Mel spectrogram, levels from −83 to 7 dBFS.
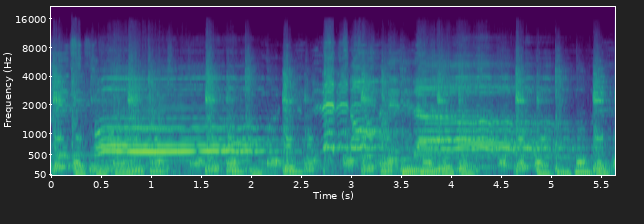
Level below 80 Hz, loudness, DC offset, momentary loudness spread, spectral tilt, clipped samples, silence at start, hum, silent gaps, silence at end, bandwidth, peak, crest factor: -30 dBFS; -16 LUFS; under 0.1%; 7 LU; -6 dB/octave; under 0.1%; 0 s; none; none; 0 s; 13.5 kHz; -6 dBFS; 10 dB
